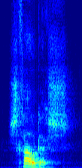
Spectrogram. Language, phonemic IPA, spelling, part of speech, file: Dutch, /ˈsxɑudərs/, schouders, noun, Nl-schouders.ogg
- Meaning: plural of schouder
